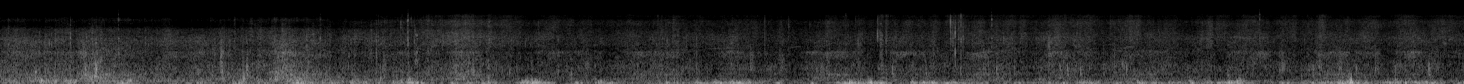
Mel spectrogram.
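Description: Wind rumbles against a microphone.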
